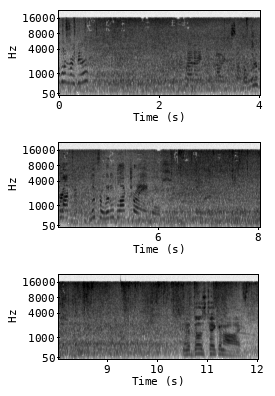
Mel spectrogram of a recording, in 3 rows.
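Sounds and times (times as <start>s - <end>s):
rough surf rushing: 0.0s - 12.0s
wind buffeting microphone: 0.0s - 12.0s.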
